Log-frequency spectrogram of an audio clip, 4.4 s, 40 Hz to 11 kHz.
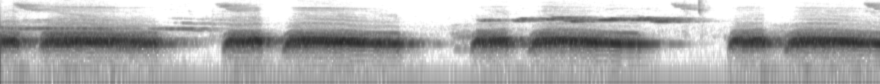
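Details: Spotted dove call played to prompt lazy caged doves to start calling: low hoarse coos in a two-part pattern, a short note then a long drawn coo, repeated about every 1.3 seconds, with faint higher chirps from other birds.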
